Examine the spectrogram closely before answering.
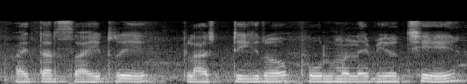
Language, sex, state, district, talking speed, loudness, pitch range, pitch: Odia, male, Odisha, Sambalpur, 130 wpm, -13 LUFS, 125-135 Hz, 130 Hz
